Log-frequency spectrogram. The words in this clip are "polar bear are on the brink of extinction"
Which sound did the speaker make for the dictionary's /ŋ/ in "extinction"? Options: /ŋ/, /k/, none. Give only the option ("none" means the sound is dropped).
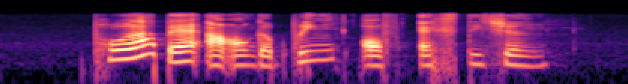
none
